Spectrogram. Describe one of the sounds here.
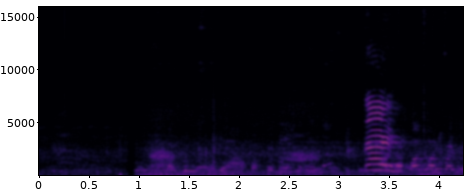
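A woman speaks to a group.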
